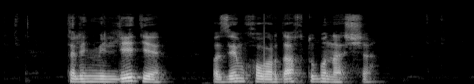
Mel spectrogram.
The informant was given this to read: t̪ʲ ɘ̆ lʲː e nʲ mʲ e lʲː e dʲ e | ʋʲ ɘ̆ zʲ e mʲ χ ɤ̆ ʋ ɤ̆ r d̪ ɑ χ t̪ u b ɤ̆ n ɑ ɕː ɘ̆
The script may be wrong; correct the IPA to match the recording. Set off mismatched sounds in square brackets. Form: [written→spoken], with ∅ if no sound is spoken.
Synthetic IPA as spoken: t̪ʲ ɘ̆ [lʲː→lʲ] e nʲ mʲ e lʲː e dʲ e | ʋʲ ɘ̆ zʲ e mʲ χ ɤ̆ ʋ ɤ̆ r d̪ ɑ χ t̪ u b ɤ̆ n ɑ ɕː ɘ̆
